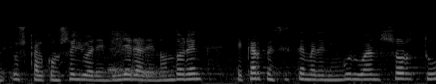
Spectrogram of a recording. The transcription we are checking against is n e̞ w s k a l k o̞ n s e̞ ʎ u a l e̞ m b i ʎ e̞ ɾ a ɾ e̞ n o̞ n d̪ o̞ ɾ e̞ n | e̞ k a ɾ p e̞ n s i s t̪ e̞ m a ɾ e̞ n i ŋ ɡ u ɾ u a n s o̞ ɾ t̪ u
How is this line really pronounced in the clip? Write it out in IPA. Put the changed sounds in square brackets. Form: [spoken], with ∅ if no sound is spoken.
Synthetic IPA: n e̞ w s k a l k o̞ n s e̞ ʎ u a [ɾ] e̞ m b i ʎ e̞ ɾ a ɾ e̞ n o̞ n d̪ o̞ ɾ e̞ n | e̞ k a ɾ p e̞ n s i s t̪ e̞ m a ɾ e̞ n i ŋ ɡ u ɾ u a n s o̞ ɾ t̪ u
